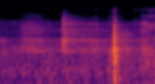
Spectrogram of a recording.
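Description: Hard knocks of hockey gear at an ice rink: a lighter crack a little under a second in, then a loud sharp knock about a second and a half in, over faint scraping of skates on the ice.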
